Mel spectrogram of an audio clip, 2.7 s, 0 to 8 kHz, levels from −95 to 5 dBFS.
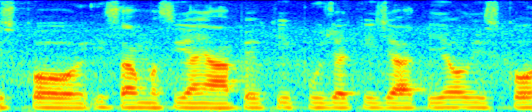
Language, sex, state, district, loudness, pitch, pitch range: Hindi, male, Haryana, Charkhi Dadri, -18 LUFS, 130 Hz, 125-130 Hz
